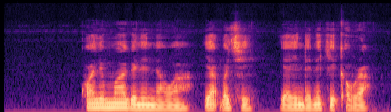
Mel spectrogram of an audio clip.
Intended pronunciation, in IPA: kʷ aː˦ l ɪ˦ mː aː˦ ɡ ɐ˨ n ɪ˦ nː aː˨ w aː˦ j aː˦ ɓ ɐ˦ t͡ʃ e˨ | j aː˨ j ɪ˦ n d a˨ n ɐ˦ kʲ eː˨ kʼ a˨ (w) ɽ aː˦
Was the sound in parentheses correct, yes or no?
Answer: yes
